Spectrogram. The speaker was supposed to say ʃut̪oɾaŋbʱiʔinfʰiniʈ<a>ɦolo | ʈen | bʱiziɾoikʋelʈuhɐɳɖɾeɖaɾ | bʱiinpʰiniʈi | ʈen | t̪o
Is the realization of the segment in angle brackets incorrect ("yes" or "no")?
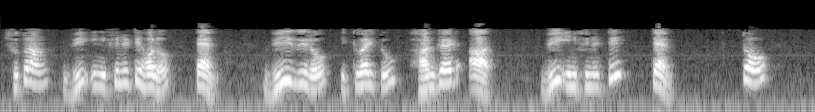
yes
